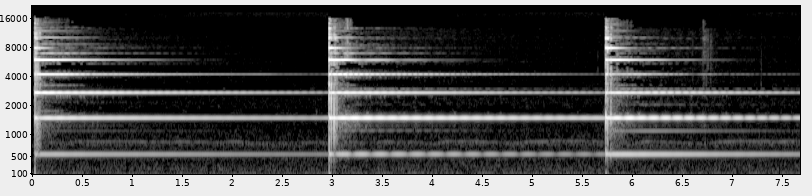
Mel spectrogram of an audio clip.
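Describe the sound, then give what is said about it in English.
A small mini brass sound bowl is struck three times, each strike blooming into a bright, shimmering tone with a gentle wavering pulse that lingers and slowly fades. No talking. “I do have these sound bowls, my minis.”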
